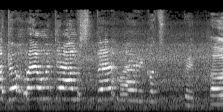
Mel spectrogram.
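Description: A small boy talking excitedly in Czech in a high, sing-song voice, drawing out his words in several short phrases with brief pauses between them.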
